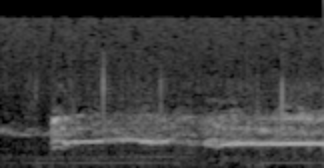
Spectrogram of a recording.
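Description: coyotes howling at night

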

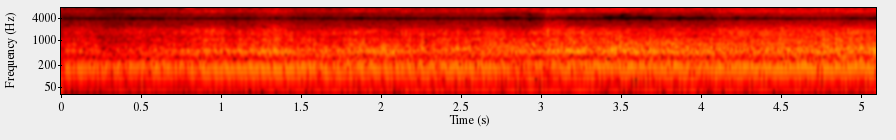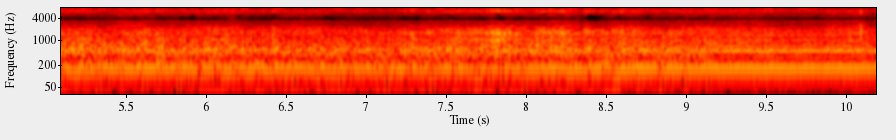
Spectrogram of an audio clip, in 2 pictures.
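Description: propeller monoplane climbing overhead

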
